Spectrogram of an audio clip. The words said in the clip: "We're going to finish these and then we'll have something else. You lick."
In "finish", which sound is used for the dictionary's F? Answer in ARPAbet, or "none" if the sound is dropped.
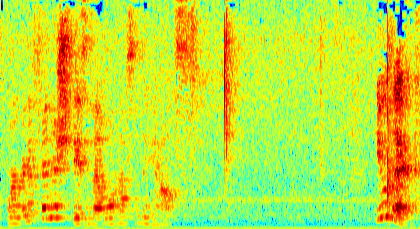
F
